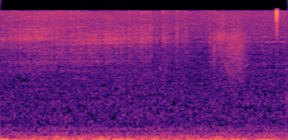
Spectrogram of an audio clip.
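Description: Steady low hum of background room noise, with a faint short hiss near the end.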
